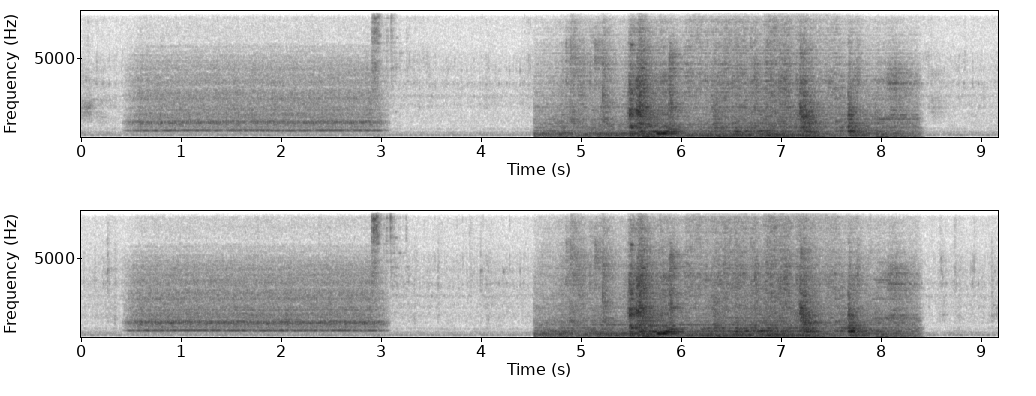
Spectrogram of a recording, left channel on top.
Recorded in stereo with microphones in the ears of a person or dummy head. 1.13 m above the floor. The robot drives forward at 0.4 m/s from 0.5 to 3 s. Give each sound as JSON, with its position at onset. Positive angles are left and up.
{"t": 2.9, "sound": "keys jangling", "side_deg": -40, "distance_m": 1.1}
{"t": 4.5, "sound": "a sliding door", "side_deg": 0, "distance_m": 0.7}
